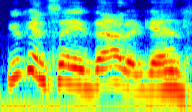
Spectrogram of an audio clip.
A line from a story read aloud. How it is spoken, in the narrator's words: said Henry, laughing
